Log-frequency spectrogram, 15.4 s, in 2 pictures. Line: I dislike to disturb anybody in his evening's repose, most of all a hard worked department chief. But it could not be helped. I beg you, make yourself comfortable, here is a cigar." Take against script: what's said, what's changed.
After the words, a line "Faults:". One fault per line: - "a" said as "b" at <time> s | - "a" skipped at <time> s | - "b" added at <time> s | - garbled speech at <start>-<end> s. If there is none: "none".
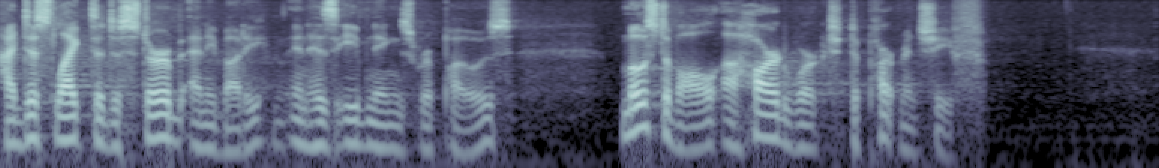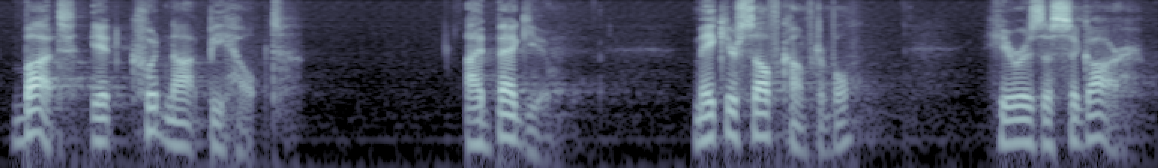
I dislike to disturb anybody in his evening's repose, most of all a hard worked department chief. But it could not be helped. I beg you, make yourself comfortable, here is a cigar."
Faults:
none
